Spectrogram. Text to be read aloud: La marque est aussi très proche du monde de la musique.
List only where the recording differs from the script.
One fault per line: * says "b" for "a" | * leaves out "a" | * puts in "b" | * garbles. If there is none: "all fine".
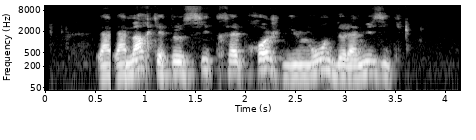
* puts in "la"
